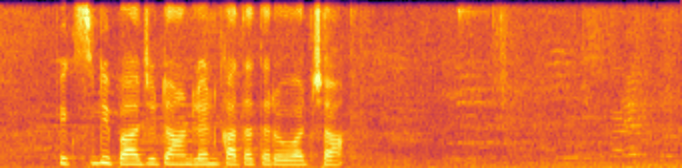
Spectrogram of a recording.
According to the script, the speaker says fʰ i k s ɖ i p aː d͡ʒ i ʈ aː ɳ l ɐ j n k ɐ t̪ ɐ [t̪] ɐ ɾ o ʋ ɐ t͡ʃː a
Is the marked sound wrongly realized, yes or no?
no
